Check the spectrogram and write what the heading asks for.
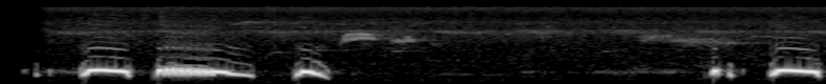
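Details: Spotted dove lure song: two phrases of a short note, a rising coo, a long warbled coo falling away and a final arched coo, separated by a silent gap.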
